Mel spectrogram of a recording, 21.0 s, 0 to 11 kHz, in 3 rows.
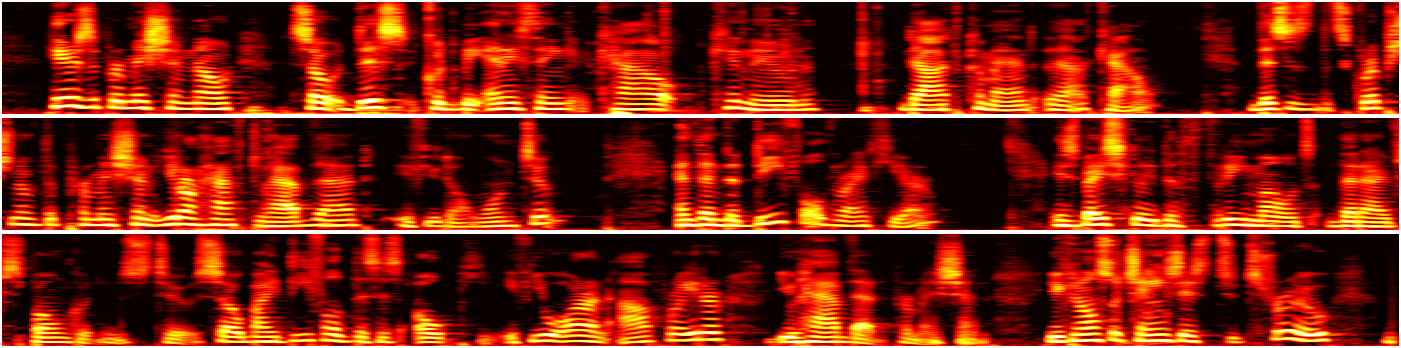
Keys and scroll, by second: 4.4 Tab.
